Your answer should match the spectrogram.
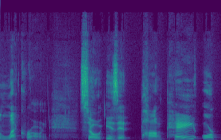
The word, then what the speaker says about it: Pompey: roan so is it Pompeii or pumpy how do you say your last name I say Pompeii but I've I'm so accustomed to hearing it both ways that I don't even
